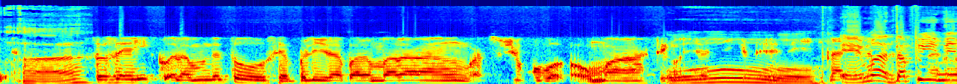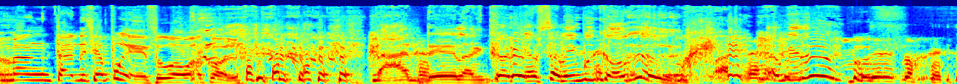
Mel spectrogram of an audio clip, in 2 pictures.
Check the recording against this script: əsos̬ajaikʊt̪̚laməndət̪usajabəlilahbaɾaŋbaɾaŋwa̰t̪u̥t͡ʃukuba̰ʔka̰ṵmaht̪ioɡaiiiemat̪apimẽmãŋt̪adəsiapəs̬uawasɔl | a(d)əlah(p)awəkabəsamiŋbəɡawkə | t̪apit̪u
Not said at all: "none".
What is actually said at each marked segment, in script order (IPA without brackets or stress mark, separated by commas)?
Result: d, k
